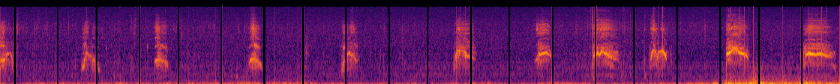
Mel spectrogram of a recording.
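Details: Griffon vulture nestling on an Israeli nest camera begs while its mother arrives with food: a long series of about thirteen hoarse, nasal squeaks, louder and quicker near the end, joined by low rumbling and shuffling at the nest.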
